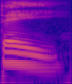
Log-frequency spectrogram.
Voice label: "dei3", Taiwanese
